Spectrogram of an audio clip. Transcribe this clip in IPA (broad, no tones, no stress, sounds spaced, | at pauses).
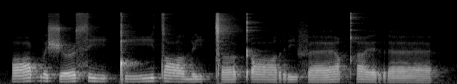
ɑ b ə ʃ ə˞ s iː ǃ iː d ɑː ɳ i ǀ ʌ kʼ ɑː r i f æː qʰ ɛː r æː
